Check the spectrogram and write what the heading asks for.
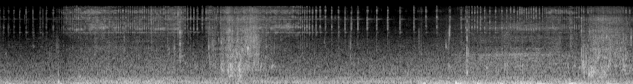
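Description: A hooked smallmouth bass splashing at the surface beside the boat near the end, with a shorter splash about two seconds in, over a steady low rumble.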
